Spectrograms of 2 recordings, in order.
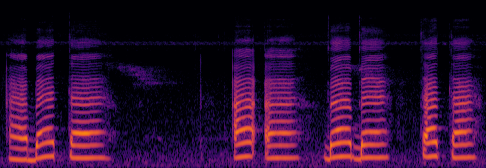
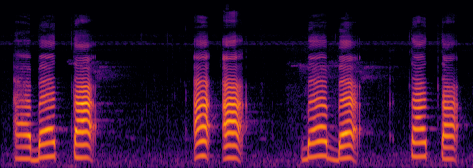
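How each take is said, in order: First: Each syllable ends smoothly without a catch. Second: Each syllable ends with an abrupt catch. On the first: The speaker calls it right. "bacaan yang benar ... mengalir saja" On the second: The speaker calls it wrong. "membacanya yang ada hentakan"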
